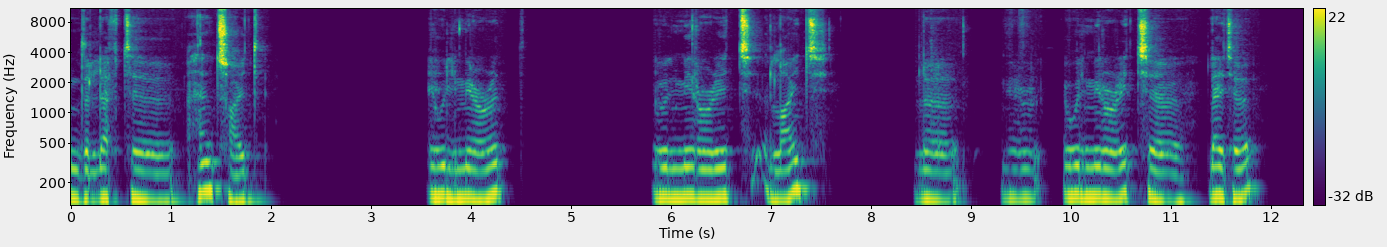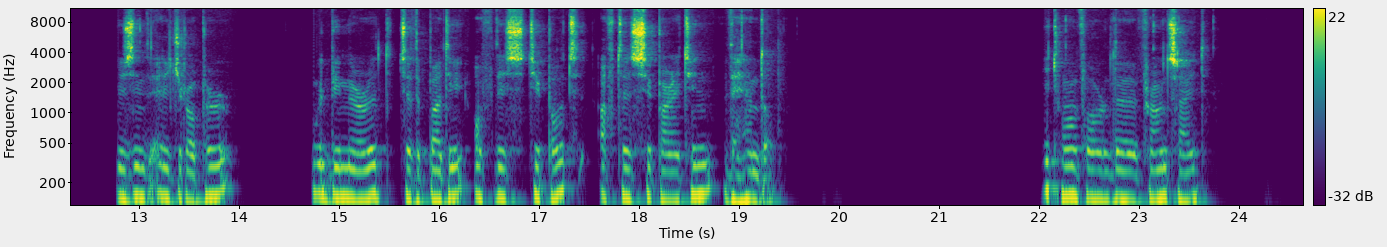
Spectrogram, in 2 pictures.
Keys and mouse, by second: 20.1 shift+KP_1, 24.2 KP_3.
